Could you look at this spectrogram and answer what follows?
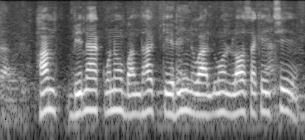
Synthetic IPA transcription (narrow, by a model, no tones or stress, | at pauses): həmbinakonobənd̪ʱəkːeɾinwalonlɔsəkɛt͡ʃʰi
